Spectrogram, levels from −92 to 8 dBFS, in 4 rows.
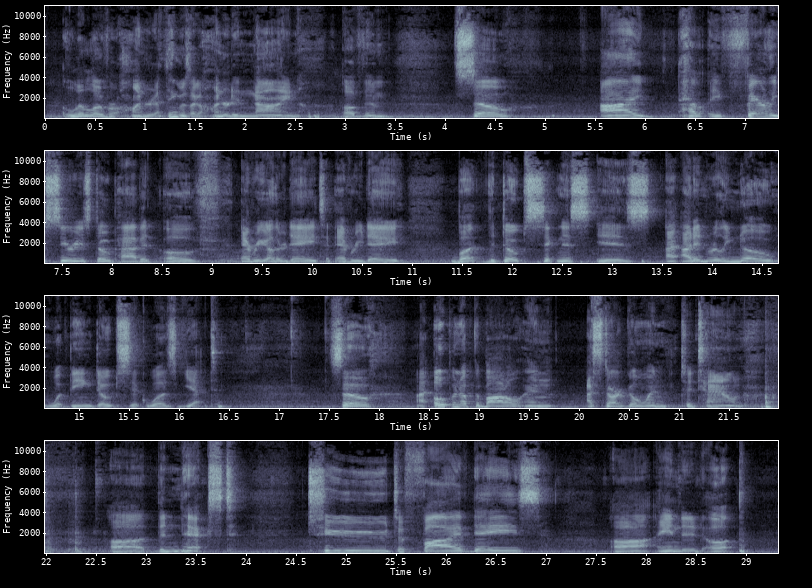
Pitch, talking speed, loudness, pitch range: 110 Hz, 135 wpm, -25 LUFS, 95-140 Hz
